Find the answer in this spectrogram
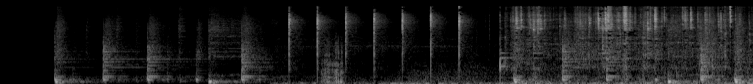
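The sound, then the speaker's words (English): Hard, sticky treacle pellets being stirred in a pot to melt them, in a suburban home kitchen in Austin, Texas. Many rhythmic clattering scrapes come closer together, then merge into a dense, continuous rattling and scraping, with no talk. “I'm stirring up the pellets of the treacle. I'm stirring them up to melt them uniformly in the pot, and you can see how sticky that is.”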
